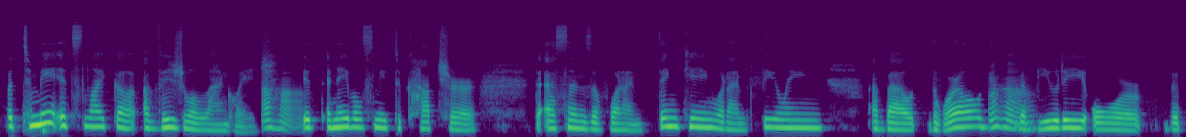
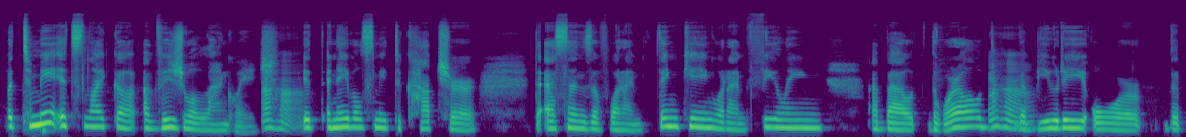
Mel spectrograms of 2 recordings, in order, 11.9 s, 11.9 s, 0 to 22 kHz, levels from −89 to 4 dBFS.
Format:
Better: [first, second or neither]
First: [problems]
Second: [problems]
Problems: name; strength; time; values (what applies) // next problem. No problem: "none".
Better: second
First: muffled; very; fading above 2 kHz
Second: none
